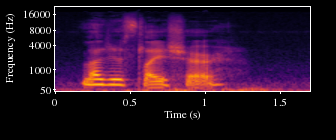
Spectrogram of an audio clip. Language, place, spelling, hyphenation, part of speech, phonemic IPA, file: English, California, legislature, le‧gis‧la‧ture, noun, /ˈlɛd͡ʒɪˌsleɪt͡ʃɚ/, En-us-legislature.ogg
- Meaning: A governmental body with the power to make, amend and repeal laws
